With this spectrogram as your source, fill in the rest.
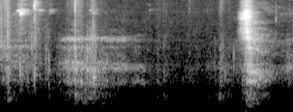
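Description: Car keys are pulled from a bag with light metallic jingles and clinks, up close and fairly bright, ending in one sharper rattle near the end, no talking.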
